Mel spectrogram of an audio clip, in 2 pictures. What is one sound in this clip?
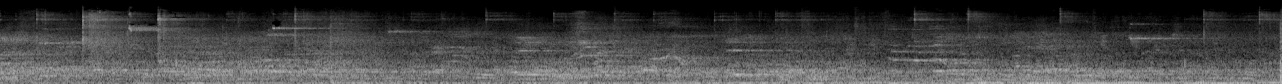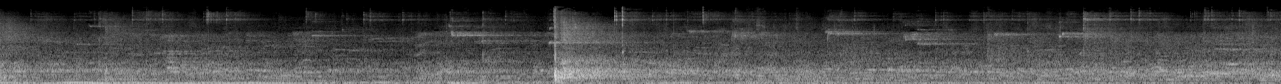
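Players' shoes squeak on the floor.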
